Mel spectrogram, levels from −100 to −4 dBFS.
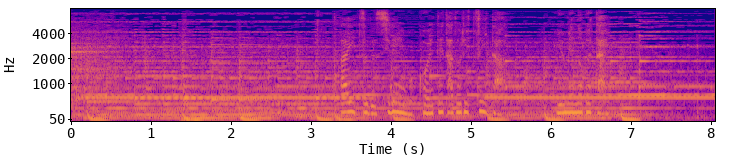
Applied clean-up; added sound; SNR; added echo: none; Wind instrument, woodwind instrument; 7 dB; none.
